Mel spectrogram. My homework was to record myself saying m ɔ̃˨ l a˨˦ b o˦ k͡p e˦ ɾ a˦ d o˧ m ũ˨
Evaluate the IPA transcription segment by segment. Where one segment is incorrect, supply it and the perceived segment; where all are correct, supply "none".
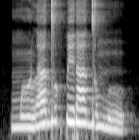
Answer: b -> d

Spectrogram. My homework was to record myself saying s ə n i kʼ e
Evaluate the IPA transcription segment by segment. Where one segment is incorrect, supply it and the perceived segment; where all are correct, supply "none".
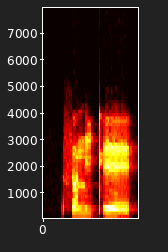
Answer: none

